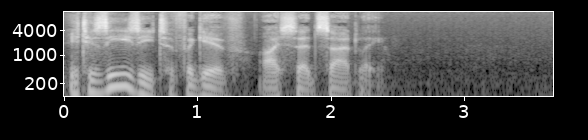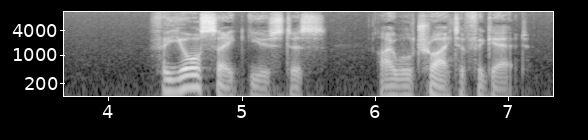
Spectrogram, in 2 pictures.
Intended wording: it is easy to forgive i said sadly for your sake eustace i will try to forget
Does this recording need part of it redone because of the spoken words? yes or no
no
